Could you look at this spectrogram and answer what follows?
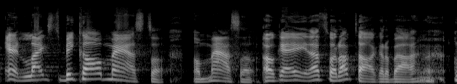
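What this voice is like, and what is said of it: Impression of comedian Earthquake. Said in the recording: “you got a good impression of him”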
